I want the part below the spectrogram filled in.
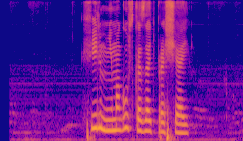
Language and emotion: Russian, neutral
